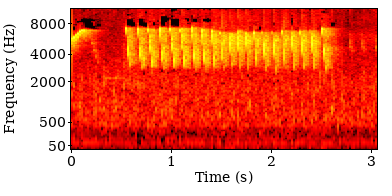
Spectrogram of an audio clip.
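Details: Plain prinia in full song, its repertoire filled with bar-winged prinia phrases: a brief high whistle, then a long, fast, buzzy trill of evenly repeated high notes lasting about two seconds before fading.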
